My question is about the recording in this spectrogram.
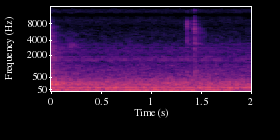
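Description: Quiet pause with a low hum, broken by a single short click about one and a half seconds in.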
